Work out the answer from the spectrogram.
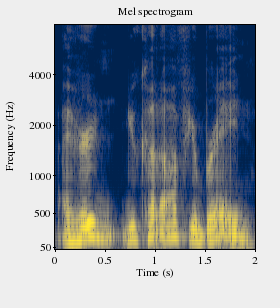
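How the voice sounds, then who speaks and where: Man reading as a mild, shy mother, lifted pitch. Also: sing-song, a little slow, creaky, warm tone, slightly rough, exaggerated voice. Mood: tentative. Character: shy, caring mother of two children.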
